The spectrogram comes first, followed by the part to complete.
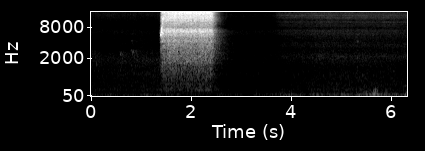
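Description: Compressed air blowing off from an electric locomotive's pneumatic system: a sudden loud hiss about a second and a half in, lasting about a second before it cuts away, over a low rumble.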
